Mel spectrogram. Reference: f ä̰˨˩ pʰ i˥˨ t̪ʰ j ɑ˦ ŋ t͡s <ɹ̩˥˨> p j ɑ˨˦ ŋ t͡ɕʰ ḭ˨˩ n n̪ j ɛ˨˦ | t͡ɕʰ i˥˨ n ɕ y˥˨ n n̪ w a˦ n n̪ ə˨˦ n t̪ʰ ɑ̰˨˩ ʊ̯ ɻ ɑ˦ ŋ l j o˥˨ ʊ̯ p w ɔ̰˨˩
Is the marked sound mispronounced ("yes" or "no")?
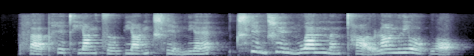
yes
